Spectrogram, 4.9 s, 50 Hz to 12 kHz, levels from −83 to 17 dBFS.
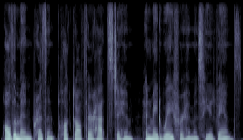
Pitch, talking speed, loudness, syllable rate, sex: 180 Hz, 220 wpm, -18 LUFS, 4.9 syllables/s, female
